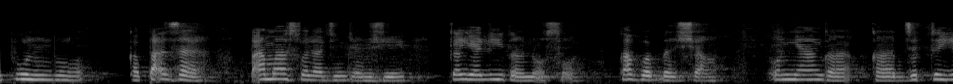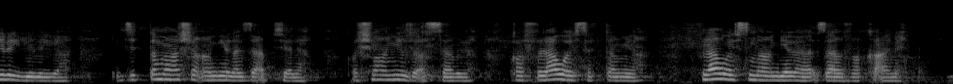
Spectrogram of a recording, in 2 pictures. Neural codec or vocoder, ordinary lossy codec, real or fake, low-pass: codec, 16 kHz in and 24 kHz out, 1.1 kbps, FireRedTTS-2 codec; AAC, 32 kbps; fake; 7.2 kHz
